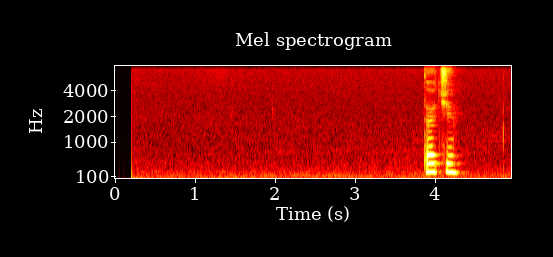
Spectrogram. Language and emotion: Russian, neutral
